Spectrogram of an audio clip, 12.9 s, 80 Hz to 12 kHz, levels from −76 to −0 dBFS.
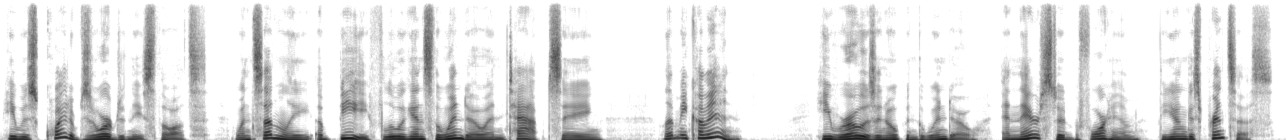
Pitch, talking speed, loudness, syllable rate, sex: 185 Hz, 170 wpm, -16 LUFS, 4.9 syllables/s, female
